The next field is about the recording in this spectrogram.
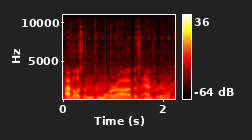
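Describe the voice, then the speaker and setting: A man in his thirties hosting a home livestream, chatting casually with viewers in a rambling, low-key, tired way. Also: a little fast, a bit bright, recorded from a distance, poor audio. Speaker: livestream host reading chat. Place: small home room indoors. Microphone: headset.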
